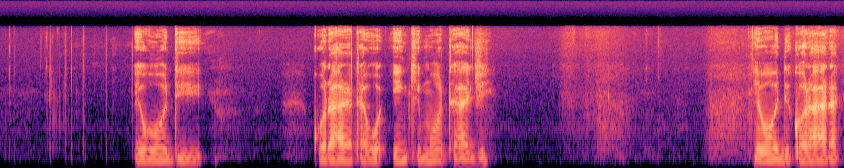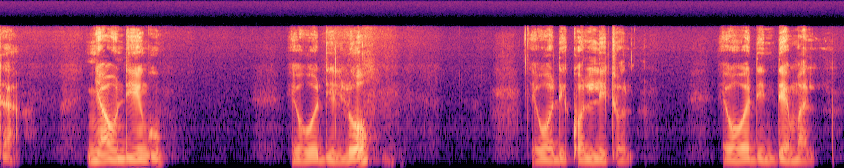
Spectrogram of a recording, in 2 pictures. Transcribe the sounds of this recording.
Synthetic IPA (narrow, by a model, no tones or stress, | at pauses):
ʔɛwoːdi | kɔɾaːɾatawoʔiŋkimɔtʰaːd͡ʒi | ʔɛwoːdikɔɾaːɾata̰ | ɲawndiːŋɡu | ʔɛwoːdilɔ | ʔɛwoːdikolːitɔl | ʔɛwoːdindɛmal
